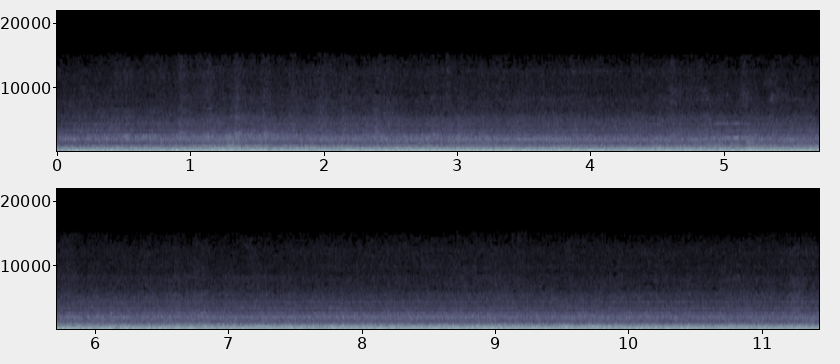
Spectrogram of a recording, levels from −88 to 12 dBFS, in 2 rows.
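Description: No technical faults can be heard anywhere in the clip. Nothing in the audio points to a break, a drop or any disturbance at any moment.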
